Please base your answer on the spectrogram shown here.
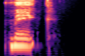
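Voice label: "make", US English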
